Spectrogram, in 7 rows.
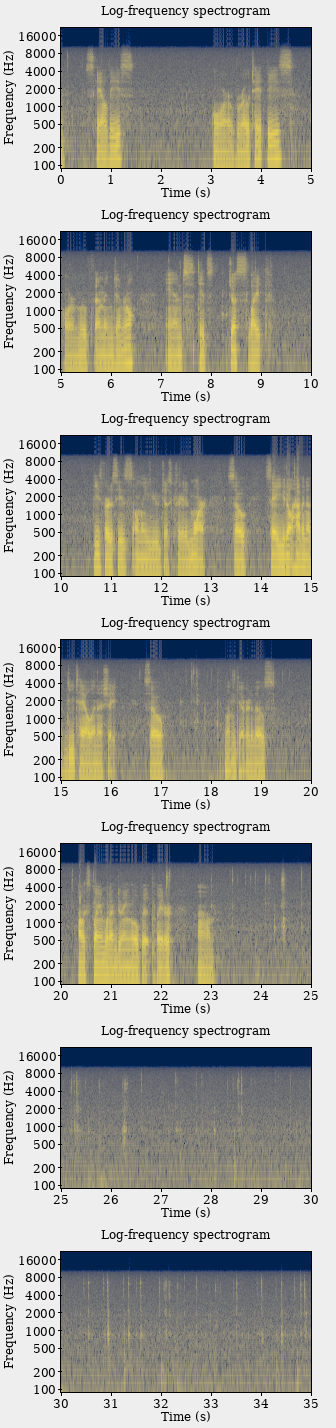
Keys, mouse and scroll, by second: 0.0 middle click, 0.6 s, 3.6 r, 5.3 g, 6.7 middle click, 7.9 KP_1, 8.7 a, 8.9 b, 9.7 g, 11.4 a, 11.4 b, 12.5 ctrl+r, 13.9 middle click, 14.8 KP_1, 16.7 scroll down 1, 17.2 c, 17.8 click, 18.1 c, 19.4 right click, 19.6 b, 22.0 Delete, 23.1 middle click, 24.0 c, 25.4 click, 25.5 f, 25.7 a, 25.9 c, 28.7 click, 28.8 f, 28.9 a, 29.4 middle click, 29.8 a, 30.1 c, 32.3 click, 32.4 f, 32.5 a, 32.7 middle click, 33.1 a, 33.3 c.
